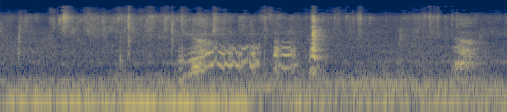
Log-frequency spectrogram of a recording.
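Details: Backyard chickens, hens and roosters: a harmonic, wavering squawk of about half a second, then a brief second cluck and a fainter one near the end, over a steady low hum.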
